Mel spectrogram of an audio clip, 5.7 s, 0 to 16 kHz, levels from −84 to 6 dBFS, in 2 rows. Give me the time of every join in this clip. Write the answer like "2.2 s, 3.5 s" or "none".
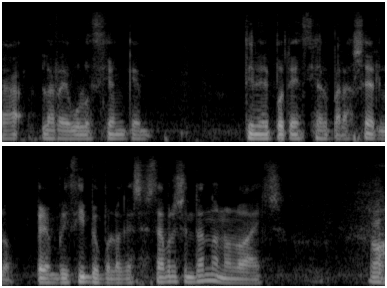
none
